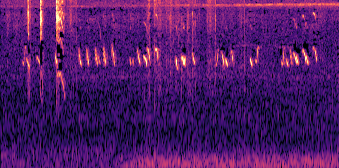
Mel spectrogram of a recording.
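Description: Week-old White Leghorn chicks peeping: many short, high, slightly falling chirps in quick runs, a few louder ones about half a second in. A low rumble joins about two seconds in.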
